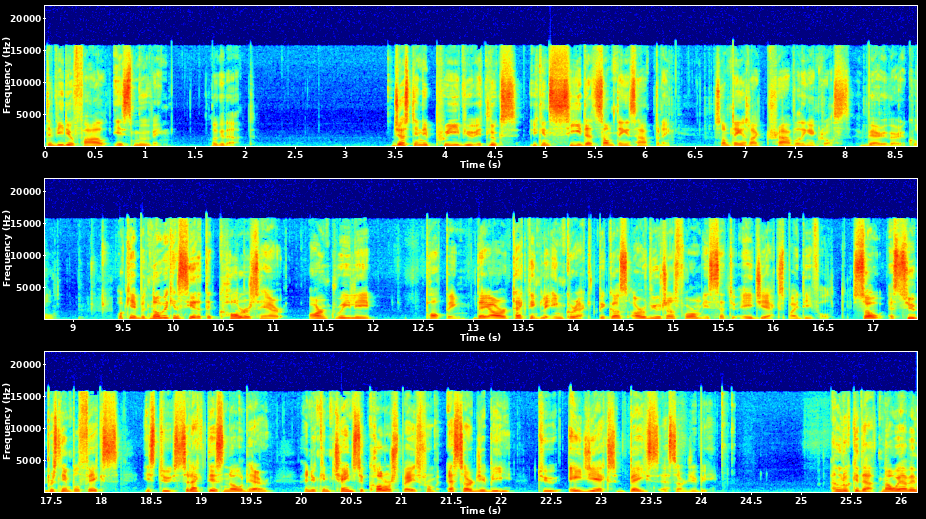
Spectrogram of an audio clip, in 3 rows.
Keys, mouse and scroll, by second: 0.2 shift+middle click, 0.9 click, 3.4 click, 5.4-6.9 alt+scroll down 10, 7.6-8.5 alt+scroll down 7, 8.8 middle click, 9.3 ctrl+s, 9.4-10.0 scroll up 2, 10.0 middle click, 15.4 middle click, 18.6 click, 21.2 click, 25.8 middle click.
